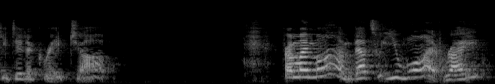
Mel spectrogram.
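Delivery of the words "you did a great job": a mother's quiet praise in the hallway; mother gently quoting her own mom's praise; soft praise. Retold or imitated. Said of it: "She's like".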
